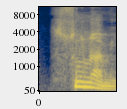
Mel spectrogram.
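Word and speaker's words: tsunami: উচ্চারিত হয় না যেমন সুনামি এখানে প্রথম প্রথম অক্ষরটি উচ্চারিত হচ্ছে না সুনামি প্রথমটি উচ্চারণ হবে না নিউমোনিয়া পি উচ্চারণ হচ্ছে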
